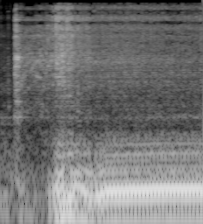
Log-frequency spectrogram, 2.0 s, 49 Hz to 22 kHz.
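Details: 2001 Chevy Impala, 3800 Series II V6, revived after being thought to need a motor: it catches after a brief crank and settles into a smooth, steady run with no misfire or ticking.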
